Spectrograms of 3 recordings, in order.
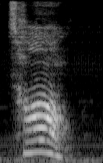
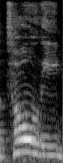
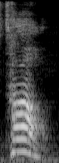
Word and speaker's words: Tolle: last name is pronounced tall it looks like tall or toly but it's tall you know so t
